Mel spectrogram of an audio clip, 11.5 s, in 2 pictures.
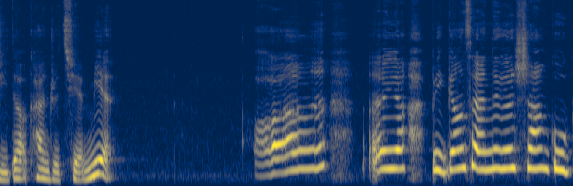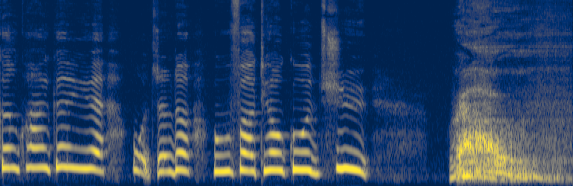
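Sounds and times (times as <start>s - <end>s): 
speech: 0.0s - 1.2s, 2.6s - 9.6s, 10.2s - 11.1s
tiger-headed bear roaring: 10.2s - 11.4s.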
